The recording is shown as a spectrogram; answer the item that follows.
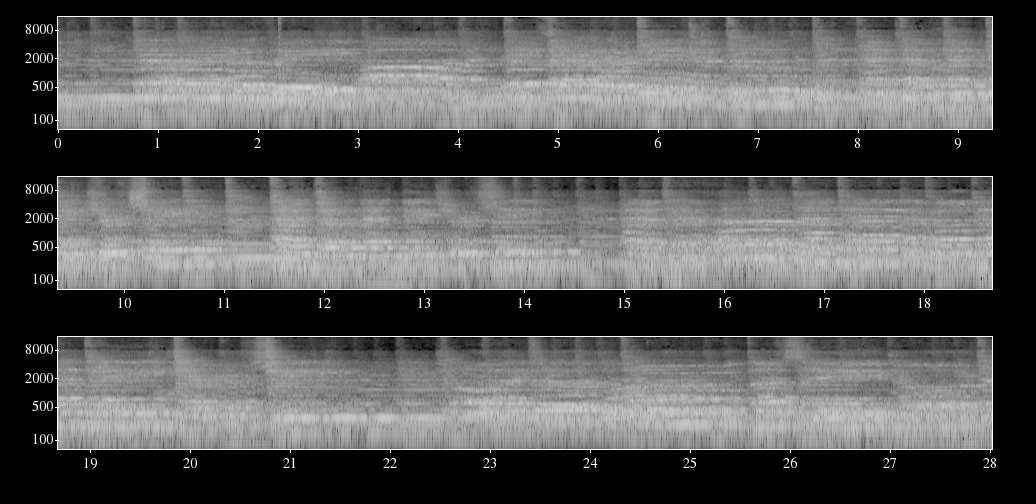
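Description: Choir singing the entrance hymn of a Catholic Mass.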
